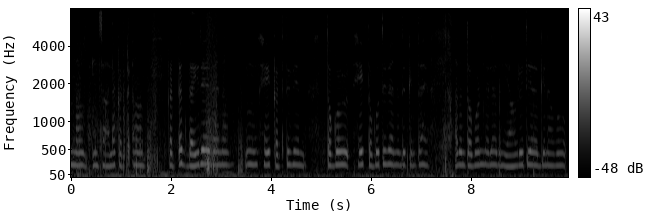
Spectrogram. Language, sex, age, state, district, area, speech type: Kannada, female, 18-30, Karnataka, Shimoga, rural, spontaneous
